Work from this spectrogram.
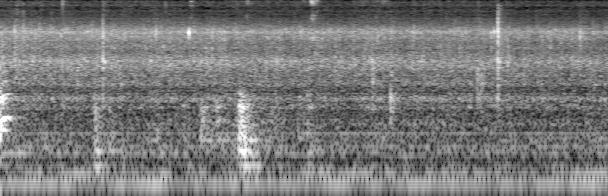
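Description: Turmeric going into a sizzling lemon rice tempering, a continuous close frying hiss with a few soft stirring knocks and light crackles, no voices.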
